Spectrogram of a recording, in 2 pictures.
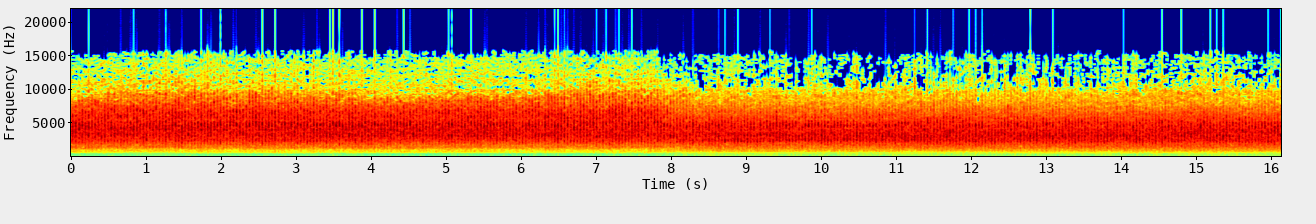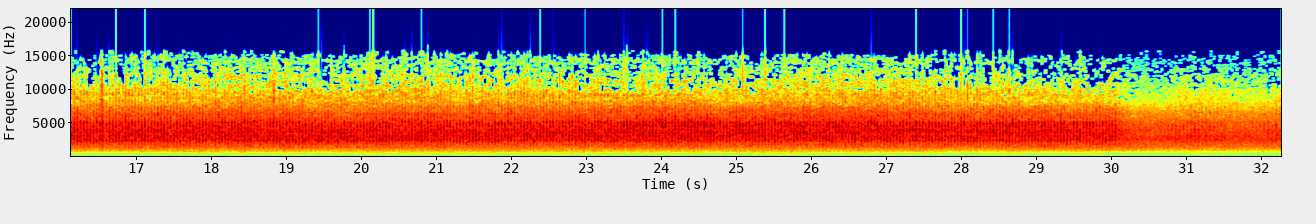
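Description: Hot-air balloon inflator fan with a gas engine running steadily, blowing air into the envelope: a loud, even rush of air over a low engine hum, growing a little brighter about eight seconds in.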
